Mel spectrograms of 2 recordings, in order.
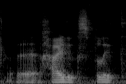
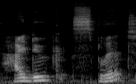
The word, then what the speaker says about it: Hajduk Split: I might need your help again on the pronunciation, but you are a big supporter of the Croatian soccer club. Hajduk Split. Hajduk Split?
